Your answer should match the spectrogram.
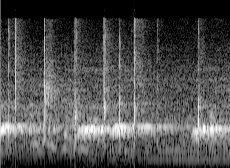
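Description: White-handed gibbon calling: short, level hoots, one right at the start and a longer one about three quarters of a second in, with scattered sharp clicks.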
